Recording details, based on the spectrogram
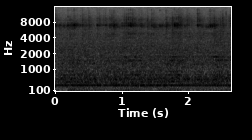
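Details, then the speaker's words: El Camino with nearly 300,000 miles and a leaking, worn steering box, engine running: constant mid-pitched whine over steady engine, unchanged throughout; attributed to the power steering pump. "that noise it's just going to be the power steering pump"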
